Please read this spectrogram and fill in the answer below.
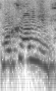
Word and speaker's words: Mokalik: Mokalik, which is a Yoruba pronunciation of mechanic, is a story about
